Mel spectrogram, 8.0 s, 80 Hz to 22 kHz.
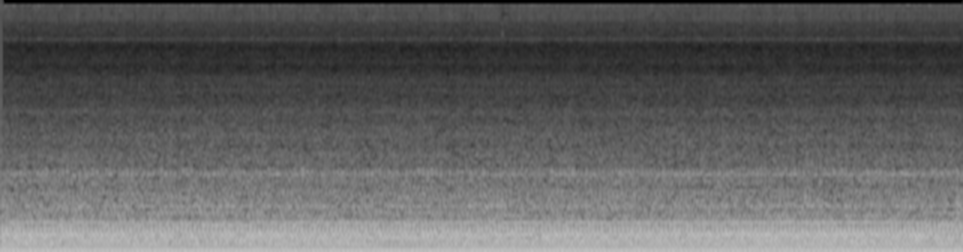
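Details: New Harbor Freight auto-sensing inverter generator with about 12 minutes on its hour meter, powering a travel trailer's AC; steady, even engine hum holding one speed with no hunting or misses, running normally under load.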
